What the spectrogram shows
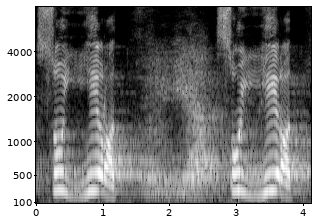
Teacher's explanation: یا پر تشدید ہے لہذا یا کو رک کر پڑھیں گے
